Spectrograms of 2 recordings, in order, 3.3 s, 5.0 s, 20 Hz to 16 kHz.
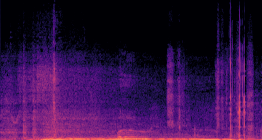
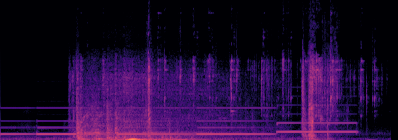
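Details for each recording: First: Ford Ranger V6 after no-start fix, no leaks: brief crank catches quickly into a smooth low rumble with a light blip; starts and runs cleanly. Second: 2004 Ford Ranger XLT 4.0, 275,000 miles, no start that morning: warning chime, then about 2.5 seconds of even cranking that never fires. Owner wonders if it's out of fuel; the finding is a crank-no-start from a failed fuel pump.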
